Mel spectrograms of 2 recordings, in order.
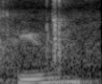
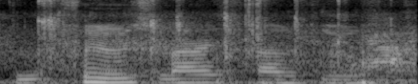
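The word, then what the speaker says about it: Fuhs: Last name, I think it's pronounced Fuse. Fuse.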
